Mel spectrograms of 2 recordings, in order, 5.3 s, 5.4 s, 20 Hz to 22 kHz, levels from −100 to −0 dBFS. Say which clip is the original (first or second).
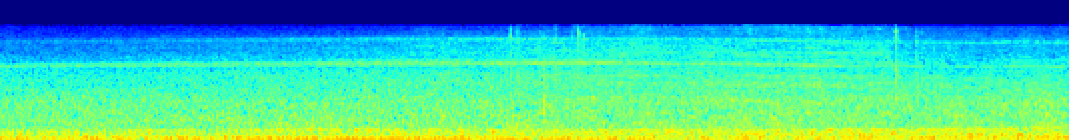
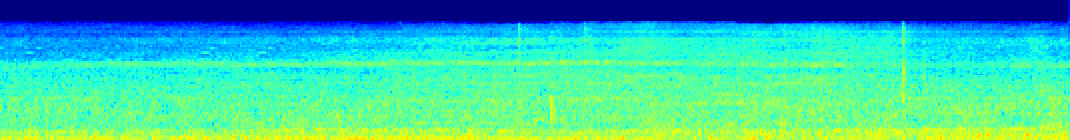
first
